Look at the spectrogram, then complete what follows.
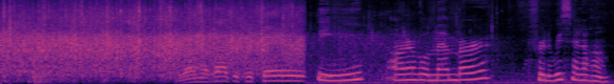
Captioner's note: some Applause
